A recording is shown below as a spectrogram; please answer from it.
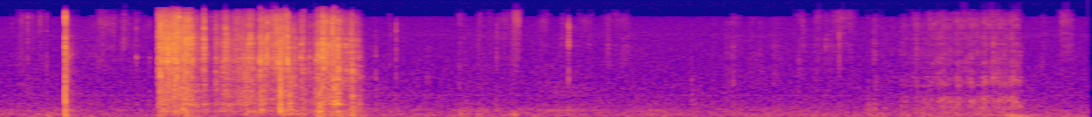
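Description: A white pen scratches quickly across paper in a quiet setting, a close, crisp burst of scribbling strokes lasting over a second, followed by fainter, sparser scratches and a small tap.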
